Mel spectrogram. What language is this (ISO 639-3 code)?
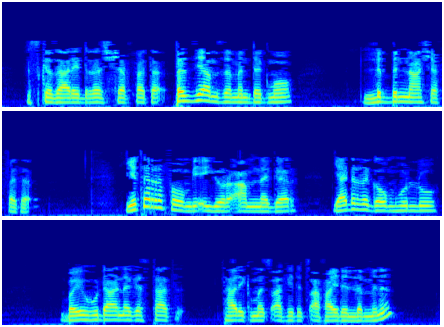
amh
